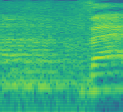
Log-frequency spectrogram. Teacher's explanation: व का उच्चारण स्थान होता है दंत प्लस ओष्ठ।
